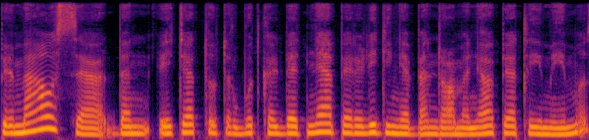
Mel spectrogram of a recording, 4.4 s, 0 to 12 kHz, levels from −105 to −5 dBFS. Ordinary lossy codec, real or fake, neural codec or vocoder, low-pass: AAC, 64 kbps; fake; codec, 24 kHz, 0.9 kbps, WavTokenizer, small release; 10.8 kHz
